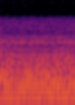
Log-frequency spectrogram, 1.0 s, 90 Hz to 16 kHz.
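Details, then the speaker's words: Simulated tracheostomy suctioning: catheter inserted 4–5 inches, suction under 10 seconds with intermittent occlusion during withdrawal; steady mechanical hum and hiss of a suction device running. "Now I'm going to begin suction and removing the catheter, making sure that I'm not doing this for longer than 10 seconds."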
